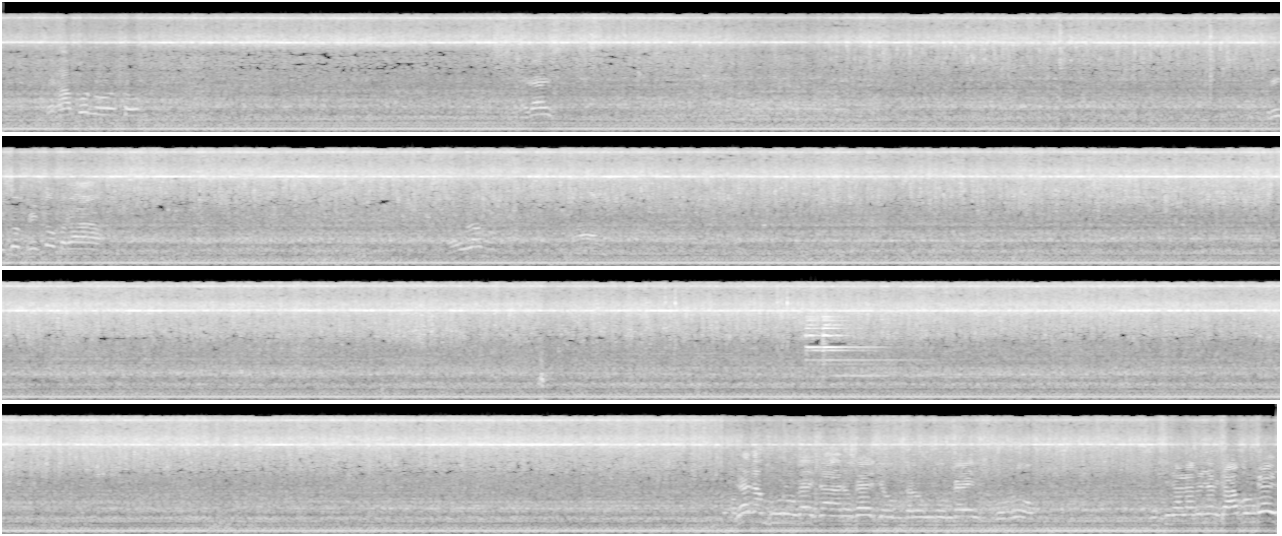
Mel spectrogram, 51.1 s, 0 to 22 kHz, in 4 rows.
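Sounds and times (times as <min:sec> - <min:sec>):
boat engine droning: 0:00.0 - 0:23.8, 0:29.5 - 0:41.6
short ringing tone: 0:33.6 - 0:35.8.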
